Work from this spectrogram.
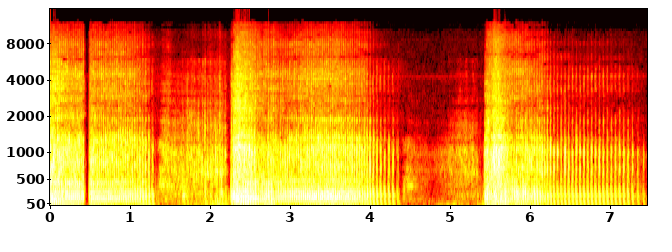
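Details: Tiger giving a run of rough, throaty roars, with loud broadband bursts near two and a half and five and a half seconds linked by sustained rumbling growls that fade between them.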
